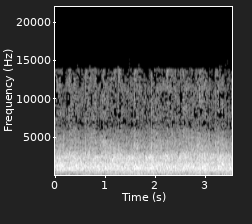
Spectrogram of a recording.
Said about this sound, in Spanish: Quienes aplauden son los diputados del PP en el Congreso de los Diputados. Les voy a describir la foto. Todos en pie tras la votación de la reforma de la ley del solo sí es sí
